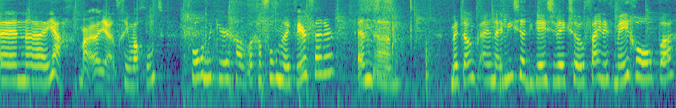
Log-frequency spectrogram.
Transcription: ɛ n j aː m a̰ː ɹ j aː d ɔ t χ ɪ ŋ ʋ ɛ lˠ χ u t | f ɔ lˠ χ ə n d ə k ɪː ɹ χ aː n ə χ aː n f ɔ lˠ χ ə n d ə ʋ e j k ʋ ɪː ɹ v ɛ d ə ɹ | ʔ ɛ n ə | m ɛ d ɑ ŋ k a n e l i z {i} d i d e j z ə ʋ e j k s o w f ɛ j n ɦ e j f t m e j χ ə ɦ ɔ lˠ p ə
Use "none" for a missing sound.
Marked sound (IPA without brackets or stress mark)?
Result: a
